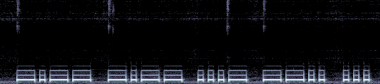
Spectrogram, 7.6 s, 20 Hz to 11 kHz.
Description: Morse code, heard as a keyed tone, about 12 wpm, 600 Hz. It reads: YYVZS
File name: 8 bis lezione cw 2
